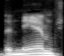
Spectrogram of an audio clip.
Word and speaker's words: NAMM: event with, especially the NAMM show. Is it pronounced NAMM? I always forget how. Is it actually Correct. NAMM? That's right, because NAMM.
